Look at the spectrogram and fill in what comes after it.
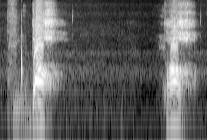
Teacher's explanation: Not Tha as in TH sound, but more of a DH sound.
